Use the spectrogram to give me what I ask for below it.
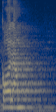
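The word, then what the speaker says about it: column: confusion हो रहा होगा देखो इसमें भी एम के बाद एन है तो यहां पर एम साइलेंट था उसमें भी एम के बाद एन है तो यहां पर एन साइलेंट है तो देखो ये हमेशा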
